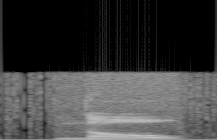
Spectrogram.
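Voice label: "nou" second tone, Chinese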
